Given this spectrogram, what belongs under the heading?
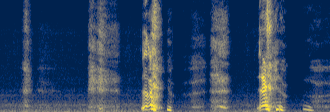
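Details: Sleep-deprived person before a nap, sneezing mostly uncovered: a run of sharp, explosive sneezes with short inward gasps before them, and a cough or two, in a quiet room.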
